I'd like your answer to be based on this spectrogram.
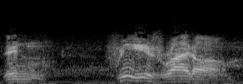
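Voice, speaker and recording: An actor playing a severe, mad middle-aged frontier preacher in an old radio western, pronouncing solemn biblical judgment. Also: male voice, medium pitch, big pitch swings, slow pace, pushed and bright, full character voice. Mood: grim, solemn. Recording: noisy old radio recording.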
